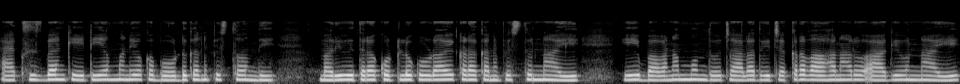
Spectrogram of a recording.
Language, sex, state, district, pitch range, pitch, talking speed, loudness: Telugu, female, Telangana, Nalgonda, 205-220 Hz, 215 Hz, 110 wpm, -15 LUFS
